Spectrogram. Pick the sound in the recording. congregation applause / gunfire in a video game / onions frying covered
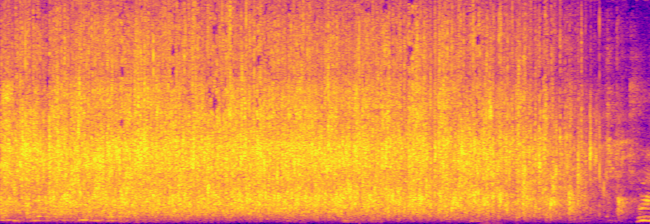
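congregation applause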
